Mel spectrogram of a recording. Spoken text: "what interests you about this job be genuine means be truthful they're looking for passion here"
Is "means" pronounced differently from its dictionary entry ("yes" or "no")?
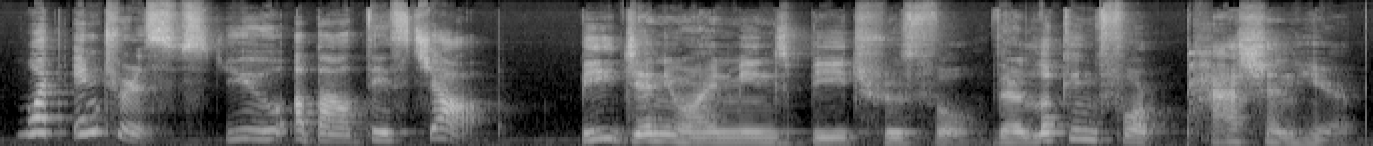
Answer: no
